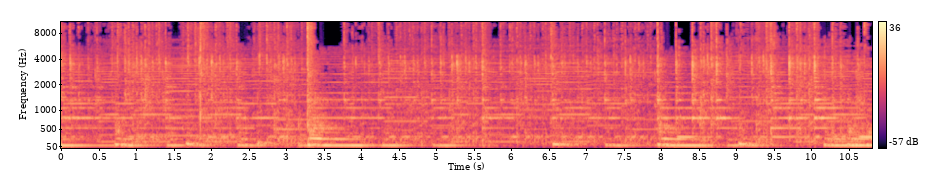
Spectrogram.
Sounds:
playing tabla

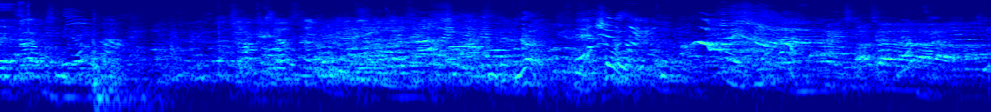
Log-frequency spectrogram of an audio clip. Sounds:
speech

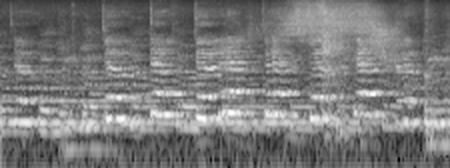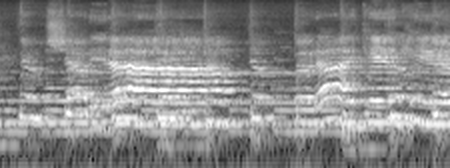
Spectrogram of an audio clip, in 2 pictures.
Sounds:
a capella
music

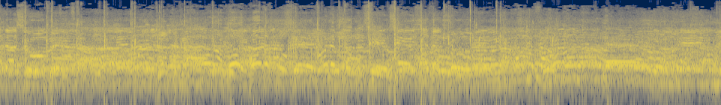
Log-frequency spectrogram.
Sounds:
choir
speech
male singing

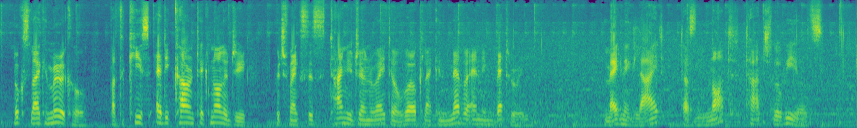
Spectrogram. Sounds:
music
speech

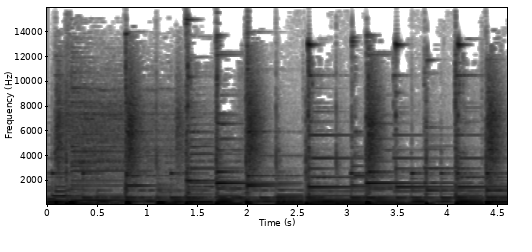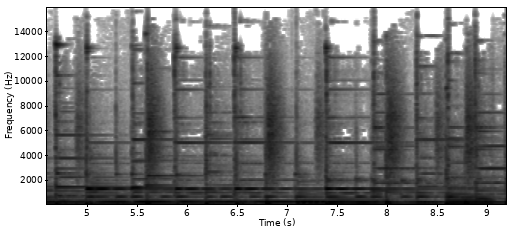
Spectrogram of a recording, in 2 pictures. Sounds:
music

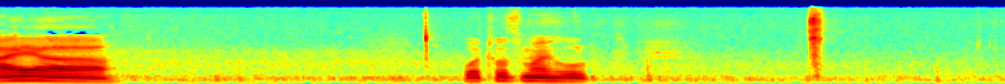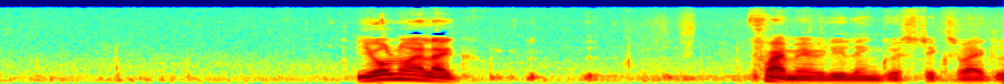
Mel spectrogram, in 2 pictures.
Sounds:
speech

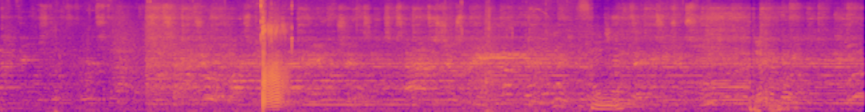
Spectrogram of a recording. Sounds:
people farting

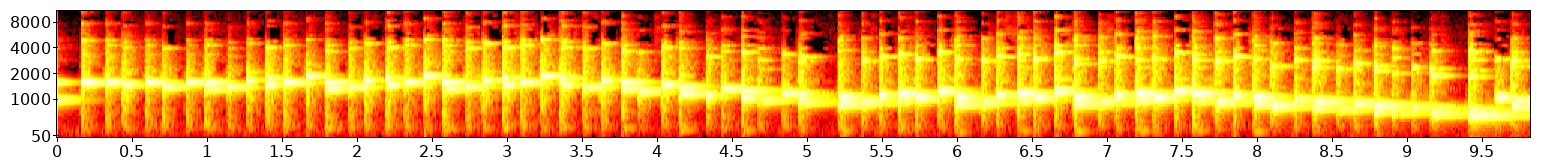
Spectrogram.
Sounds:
music
percussion

